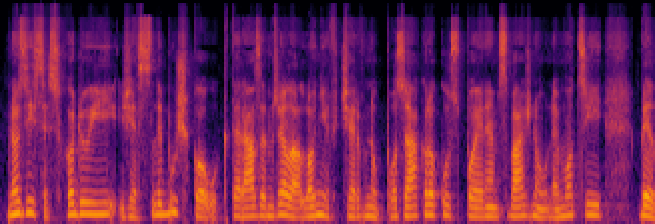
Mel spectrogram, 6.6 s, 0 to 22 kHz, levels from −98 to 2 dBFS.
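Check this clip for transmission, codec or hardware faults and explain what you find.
One codec fault runs through the whole speech clip. Opus voice compression: throughout. Plainly audible coding damage, consistent with hybrid mode near 16 kbps. Linear prediction codes speech coarsely; a separate layer covers content above 8 kHz.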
